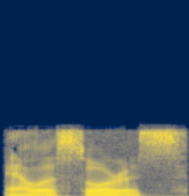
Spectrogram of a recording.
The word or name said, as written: allosaurus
